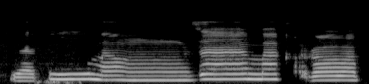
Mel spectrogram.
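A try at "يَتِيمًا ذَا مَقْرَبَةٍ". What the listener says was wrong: Tebal sikit. Yatiman, man tu nipis, jangan mau, jangan tebal. Yatiman za maqrabah.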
